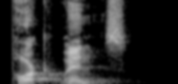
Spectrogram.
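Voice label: announcer win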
